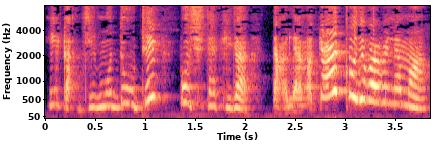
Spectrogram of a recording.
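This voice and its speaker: Brief: woman as sulky little puppet girl, very high, pleading whine. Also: very animated, fast talker, full character voice. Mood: sneaky, hushed. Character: whiny stubborn little girl faking illness. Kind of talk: puppet-show cartoon voice.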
